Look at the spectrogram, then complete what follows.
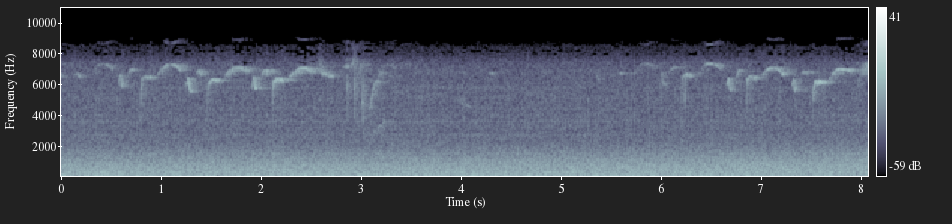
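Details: Hazel grouse in spring give their song, very high, thin whistled phrases of drawn-out notes running into a quick trill, twice in eight seconds, while running in a circle, over steady low rushing noise.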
